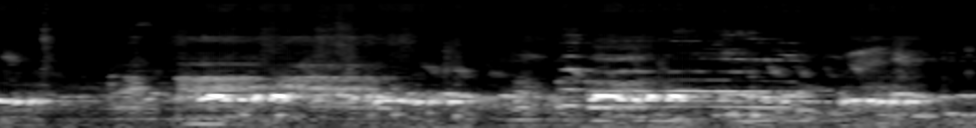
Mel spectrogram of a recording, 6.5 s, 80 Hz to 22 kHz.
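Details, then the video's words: Zebra dove calling to lure other doves: two bursts of rapid, rolling, trilled coos, one early and one midway, then a fainter coo at the end, over a murmur of other birds and background noise. "suara pancingan 100% langsung nyambung"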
